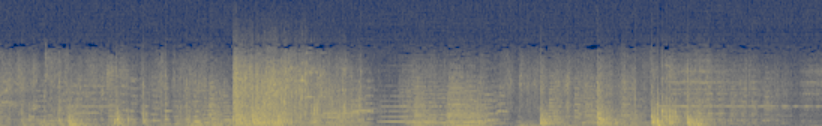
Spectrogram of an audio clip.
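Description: Dramatic film-score music with a sudden loud crash of something shattering about three seconds in.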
